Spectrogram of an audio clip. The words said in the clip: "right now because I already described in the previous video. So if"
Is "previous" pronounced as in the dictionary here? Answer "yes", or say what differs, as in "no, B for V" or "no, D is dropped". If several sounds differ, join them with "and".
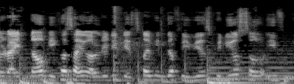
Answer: yes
